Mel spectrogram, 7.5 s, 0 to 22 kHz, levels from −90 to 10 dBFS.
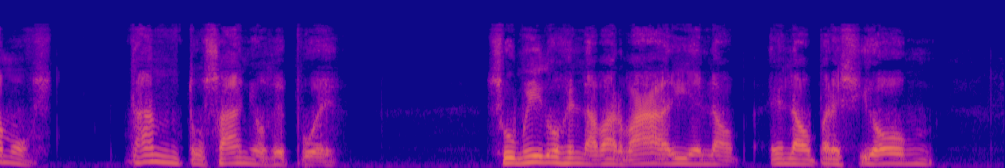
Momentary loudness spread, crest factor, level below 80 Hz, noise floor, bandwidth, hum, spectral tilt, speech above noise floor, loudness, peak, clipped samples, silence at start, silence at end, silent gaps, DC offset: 12 LU; 20 dB; -66 dBFS; -71 dBFS; 12.5 kHz; none; -5.5 dB/octave; 40 dB; -32 LUFS; -14 dBFS; under 0.1%; 0 s; 0.55 s; none; under 0.1%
